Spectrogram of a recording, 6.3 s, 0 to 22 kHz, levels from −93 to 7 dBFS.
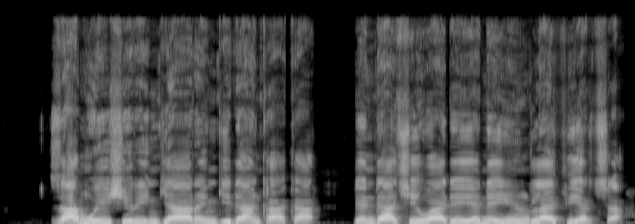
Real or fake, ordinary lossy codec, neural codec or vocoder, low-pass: real; none; none; none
